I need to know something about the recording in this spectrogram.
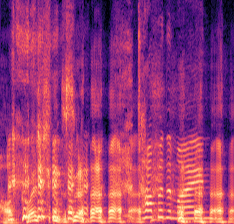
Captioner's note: both laughing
